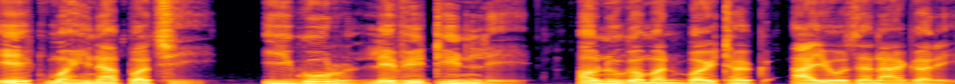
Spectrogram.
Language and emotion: Nepali, neutral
